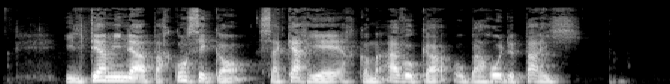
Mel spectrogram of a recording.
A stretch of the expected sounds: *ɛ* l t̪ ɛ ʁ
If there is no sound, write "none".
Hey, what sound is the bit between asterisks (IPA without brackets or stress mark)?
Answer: i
